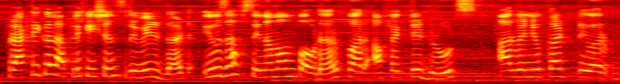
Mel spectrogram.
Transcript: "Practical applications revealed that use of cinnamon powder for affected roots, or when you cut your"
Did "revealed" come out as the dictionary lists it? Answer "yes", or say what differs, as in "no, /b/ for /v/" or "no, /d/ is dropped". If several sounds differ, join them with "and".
yes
